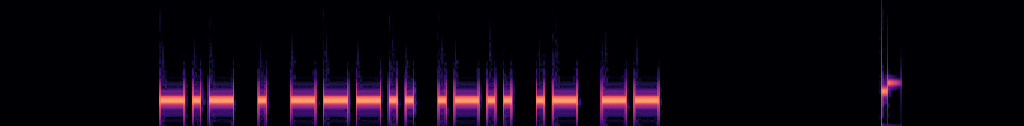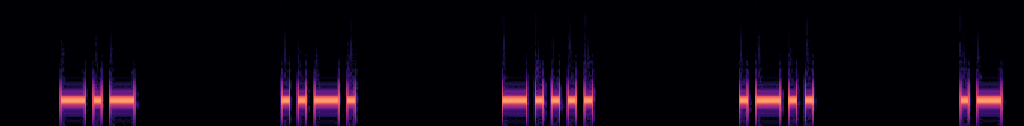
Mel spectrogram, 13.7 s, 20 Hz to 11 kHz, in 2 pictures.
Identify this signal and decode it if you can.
Morse code, heard as a keyed tone, about 22 wpm, spaced as for 12 wpm, 700 Hz. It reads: KE8LAM KF6LA
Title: USA Call Signs - 6 Characters - 6x Character Spacing - 22wpm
